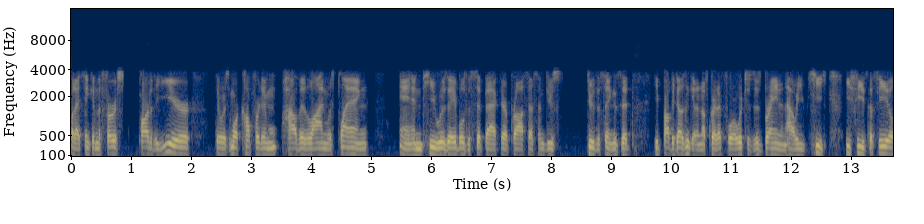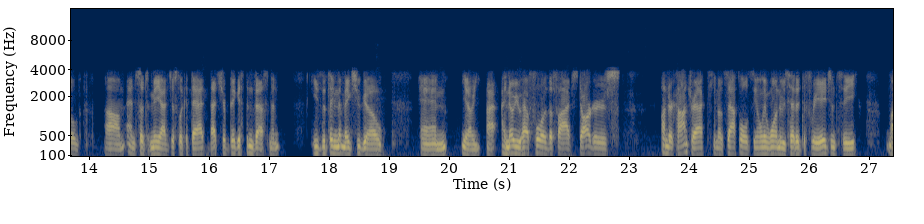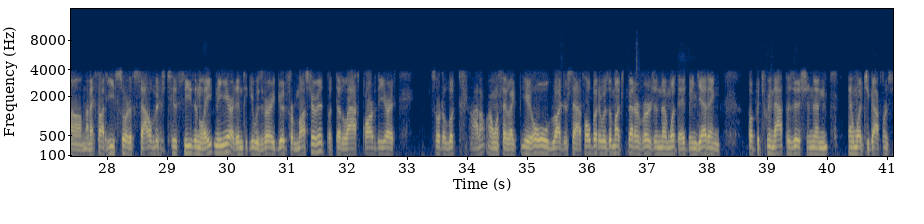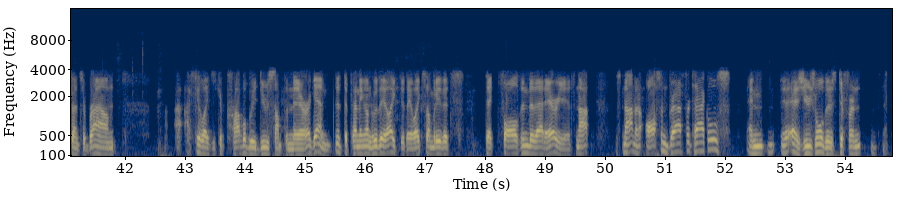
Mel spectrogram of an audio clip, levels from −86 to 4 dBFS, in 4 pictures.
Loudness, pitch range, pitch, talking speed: -25 LUFS, 110-130 Hz, 120 Hz, 230 wpm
